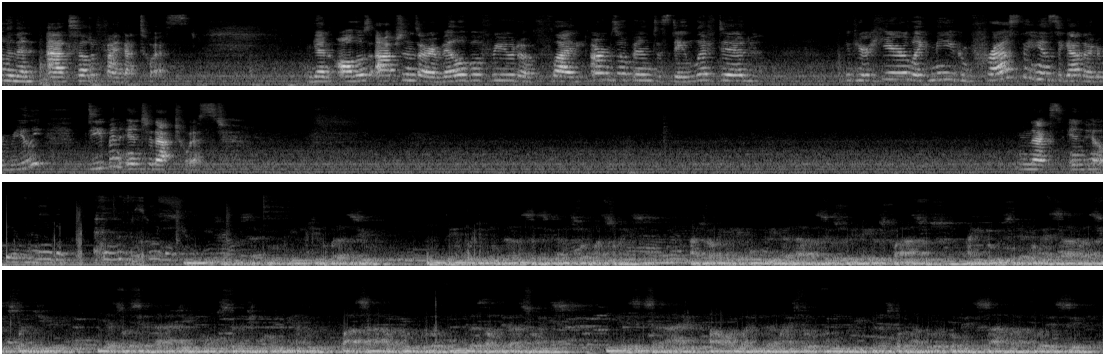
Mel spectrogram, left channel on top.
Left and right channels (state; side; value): different; both; correlation 0.00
